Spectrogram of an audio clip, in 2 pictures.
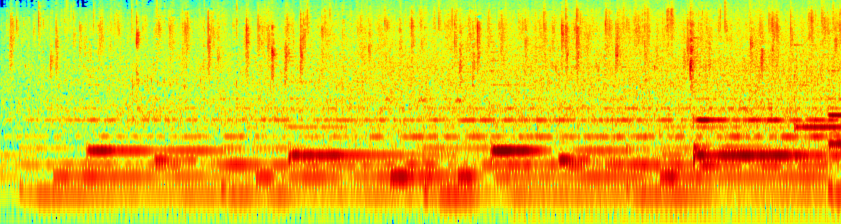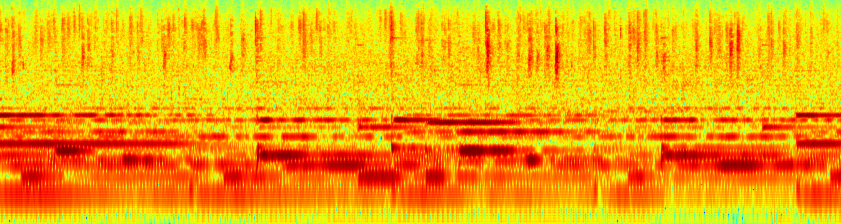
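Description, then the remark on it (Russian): Steady rain patters on a hard surface, a continuous hiss dotted with crisp droplet ticks, while soft sustained musical tones drift underneath. No one speaks. “Дождь все лил и лил, и казалось, что конца ему не будет.”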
